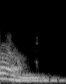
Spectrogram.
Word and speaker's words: Om: Now, Om शब्द में 3 syllables हैं. आप सब जानते हैं ना? अ, उ, म.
